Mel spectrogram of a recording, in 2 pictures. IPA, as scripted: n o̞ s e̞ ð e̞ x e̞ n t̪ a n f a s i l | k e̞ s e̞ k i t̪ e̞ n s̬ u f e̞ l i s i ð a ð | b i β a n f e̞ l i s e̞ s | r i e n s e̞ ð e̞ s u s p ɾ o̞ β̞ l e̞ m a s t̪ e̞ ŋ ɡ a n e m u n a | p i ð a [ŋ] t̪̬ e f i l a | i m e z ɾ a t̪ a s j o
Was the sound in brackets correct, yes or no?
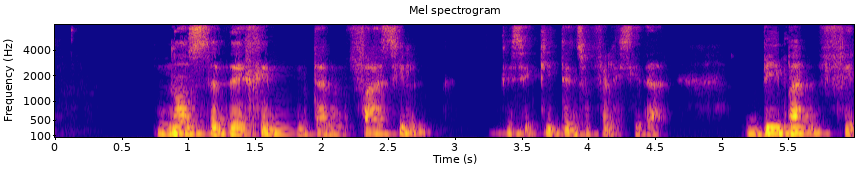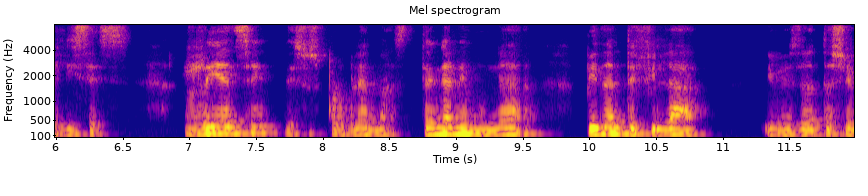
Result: no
